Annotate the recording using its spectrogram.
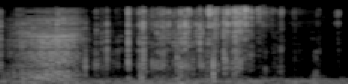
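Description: A trading-card booster pack's foil wrapper being torn open and crinkled in the hand: a tearing rasp in the first half second, then scattered crackles.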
